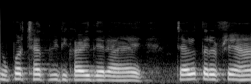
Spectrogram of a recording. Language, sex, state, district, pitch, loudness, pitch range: Hindi, female, Chandigarh, Chandigarh, 225 Hz, -13 LUFS, 205-235 Hz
